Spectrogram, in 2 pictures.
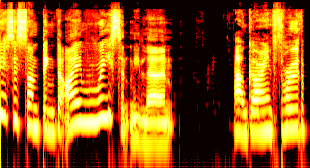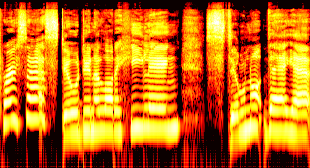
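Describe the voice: Pitched high, a woman speaks at a fairly slow pace with a dramatic tone and lively intonation.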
